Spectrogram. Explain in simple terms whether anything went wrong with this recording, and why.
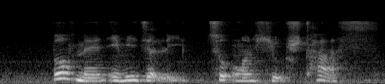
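Nothing went wrong here.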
